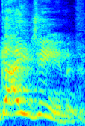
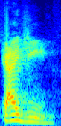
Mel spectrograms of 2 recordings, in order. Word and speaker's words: gaijin: Japanese? Gaijin. Oh, the hard G.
